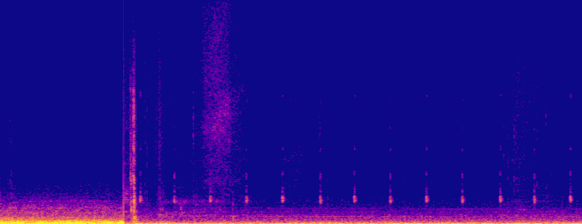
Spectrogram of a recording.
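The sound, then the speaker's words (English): A car's turn signal ticks in a steady, even rhythm, about two clicks per second, over the low hum of the engine and road inside the car. The car is being driven in Vancouver and is not a BMW. “Hold the blinker, don't I?”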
